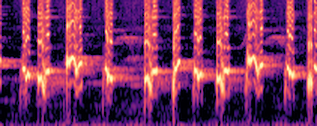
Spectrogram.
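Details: Yellow-vented bulbul pouring out lively lure song meant to make other bulbuls sing: a steady series of rich, bubbly, gurgling notes, each a quick rising-falling warble, repeated about three times a second.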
